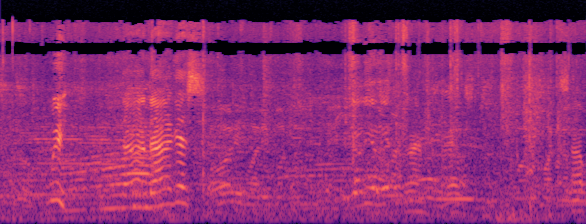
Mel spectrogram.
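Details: Cattle jumping down from a truck: a low, drawn-out moo with rich stacked harmonics in the first two seconds, then shorter, quieter lowing, over people chattering and background music.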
